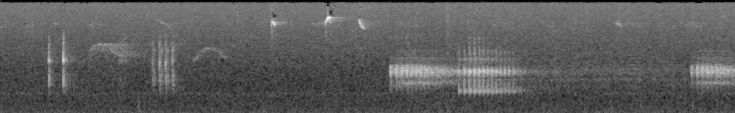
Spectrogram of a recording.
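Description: Great spotted woodpecker giving a few sharp, clipped 'kik' notes, then longer harsh, buzzy rasping bursts; faint higher chirps in the background.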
